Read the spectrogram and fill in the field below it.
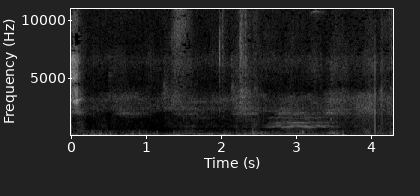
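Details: Cattle heading out to summer pasture, cows with calves: two low, drawn-out moos, the second longer and slightly arched, over rustling movement and a woman's voice.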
